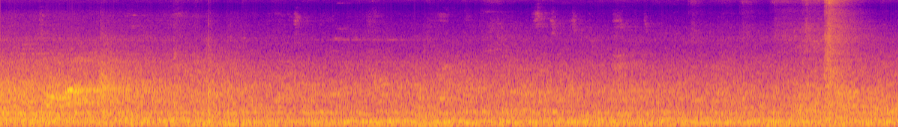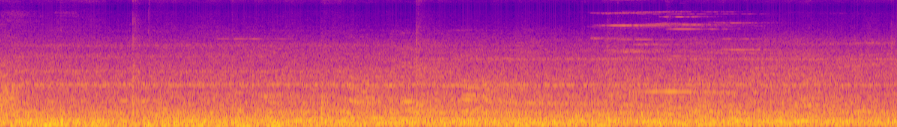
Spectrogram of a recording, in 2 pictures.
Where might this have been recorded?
in a subway station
